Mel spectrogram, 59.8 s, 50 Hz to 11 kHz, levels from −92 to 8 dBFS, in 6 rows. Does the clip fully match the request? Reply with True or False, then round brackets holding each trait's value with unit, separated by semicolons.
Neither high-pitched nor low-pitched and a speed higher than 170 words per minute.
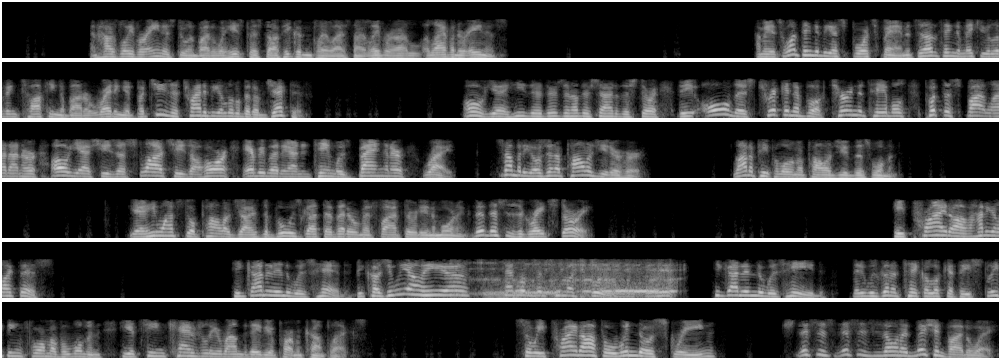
True (170 Hz; 200 wpm)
